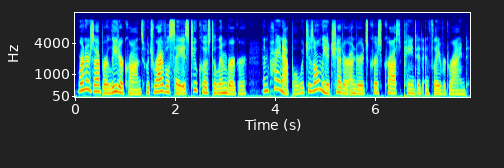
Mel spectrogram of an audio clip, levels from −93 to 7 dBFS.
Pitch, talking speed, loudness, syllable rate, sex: 215 Hz, 195 wpm, -21 LUFS, 5.9 syllables/s, female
